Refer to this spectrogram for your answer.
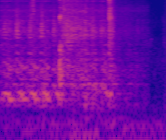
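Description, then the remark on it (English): A car engine cranks over with a rapid, rhythmic chugging from the starter motor but never catches, then cuts off abruptly. Fairly loud, with no voices. “Not working, is it? Clearly not, Yoan. Shall we use my car?”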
